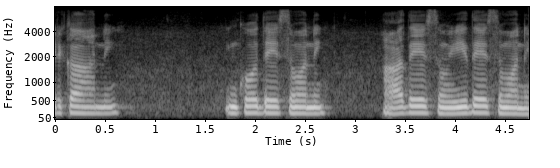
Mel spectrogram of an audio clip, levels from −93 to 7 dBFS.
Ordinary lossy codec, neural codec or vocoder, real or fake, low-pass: none; none; real; 7.2 kHz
